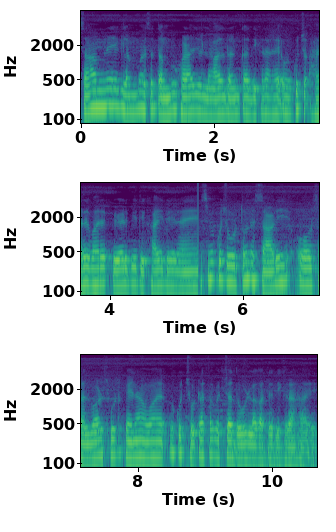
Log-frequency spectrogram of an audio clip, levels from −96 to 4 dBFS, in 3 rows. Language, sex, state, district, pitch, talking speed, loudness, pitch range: Hindi, male, Chhattisgarh, Raigarh, 125 Hz, 240 wpm, -25 LUFS, 115-135 Hz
